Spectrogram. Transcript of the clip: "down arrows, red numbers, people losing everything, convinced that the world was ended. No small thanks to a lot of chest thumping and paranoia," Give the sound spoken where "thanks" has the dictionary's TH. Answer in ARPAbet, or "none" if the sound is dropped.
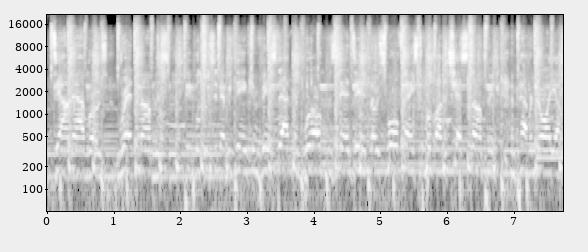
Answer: TH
